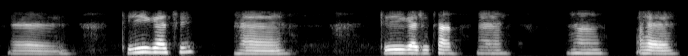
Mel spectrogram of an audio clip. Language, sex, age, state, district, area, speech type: Bengali, female, 30-45, West Bengal, Darjeeling, rural, conversation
